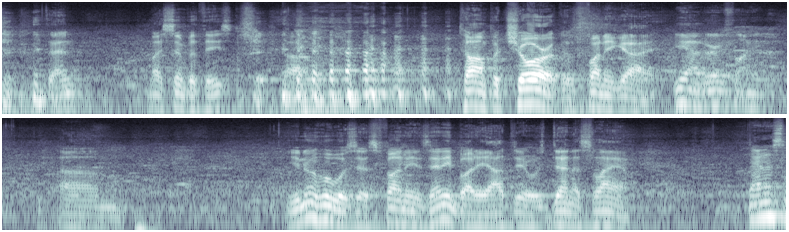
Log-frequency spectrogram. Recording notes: live at the ChiSox Bar and Grille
